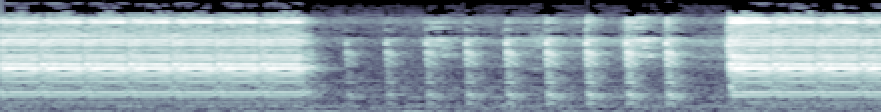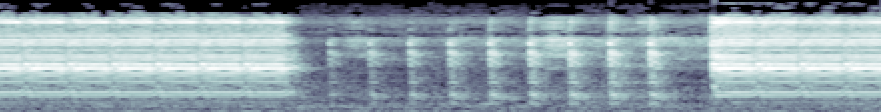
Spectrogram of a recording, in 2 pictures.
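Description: Loud sustained electronic buzzing alternating with rapid rhythmic knocking pulses, the typical acoustic noise of an MRI scanner running imaging sequences.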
